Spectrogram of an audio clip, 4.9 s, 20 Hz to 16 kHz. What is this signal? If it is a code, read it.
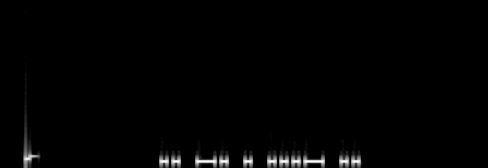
Morse code, heard as a keyed tone, about 20 wpm, 700 Hz. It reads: INEVI
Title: Build A Word - 5 Letters At A Time - 10-Letter Words - 20wpm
